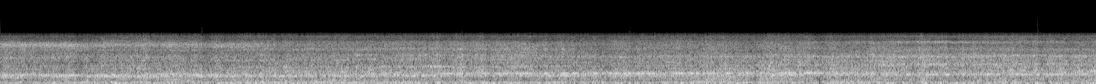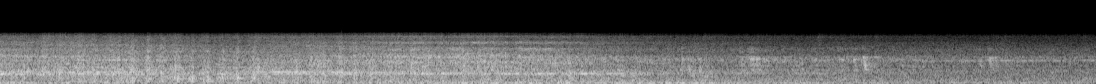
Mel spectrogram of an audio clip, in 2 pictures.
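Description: Electric commuter train running past at close range: steady wheel and rail noise with a humming tone on top, dying away over the last few seconds as the train moves off.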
